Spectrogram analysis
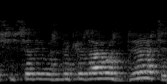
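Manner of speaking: ordinary talk, nothing marked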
